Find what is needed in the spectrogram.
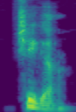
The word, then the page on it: chigger: Australian English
